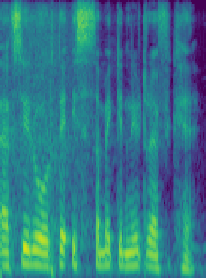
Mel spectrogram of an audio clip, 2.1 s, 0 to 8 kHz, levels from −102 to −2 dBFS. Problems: background sounds at intervals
